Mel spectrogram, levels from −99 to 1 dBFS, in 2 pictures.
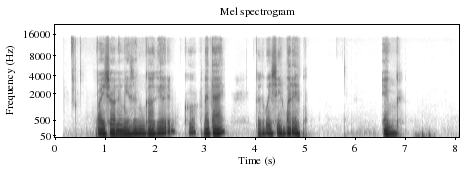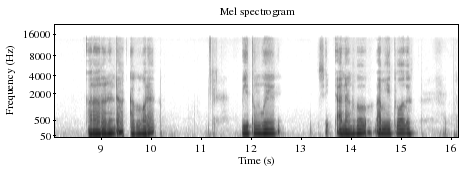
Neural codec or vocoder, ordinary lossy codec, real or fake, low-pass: codec, 32 kHz, 1.9 kbps, SNAC; none; fake; 14.4 kHz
